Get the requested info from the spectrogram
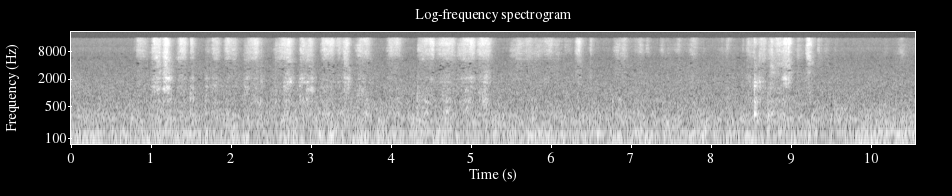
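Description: Faint, soft scratching strokes of a small hand tool spreading latex over a foam mat tile, in short runs through the first half, a pause, then a few more strokes near the end.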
